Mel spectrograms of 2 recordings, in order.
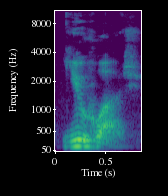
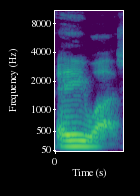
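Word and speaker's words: Eihwaz: And so people pronounce it Awaj. It's not Awaj. We just no longer have the letter, which is what the Yuhwaj rune is. We no longer have the letter for the U sound. So I believe that it's Yuhwaj. And I pronounce it Yuhwaj because it's the yew tree.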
